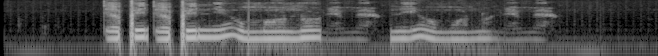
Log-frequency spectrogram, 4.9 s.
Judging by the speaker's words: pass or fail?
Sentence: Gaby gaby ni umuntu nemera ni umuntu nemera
pass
